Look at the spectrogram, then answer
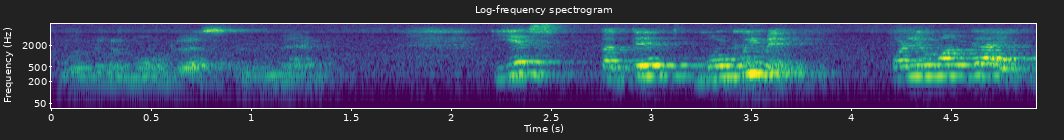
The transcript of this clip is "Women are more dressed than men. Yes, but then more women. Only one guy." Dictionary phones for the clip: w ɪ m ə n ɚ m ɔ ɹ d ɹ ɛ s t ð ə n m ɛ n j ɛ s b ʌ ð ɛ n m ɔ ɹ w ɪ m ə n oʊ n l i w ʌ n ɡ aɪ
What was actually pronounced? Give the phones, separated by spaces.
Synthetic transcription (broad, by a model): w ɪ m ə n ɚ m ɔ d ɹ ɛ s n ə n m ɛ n j ɛ s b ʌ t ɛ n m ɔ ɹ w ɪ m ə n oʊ l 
